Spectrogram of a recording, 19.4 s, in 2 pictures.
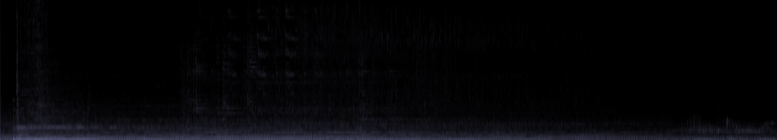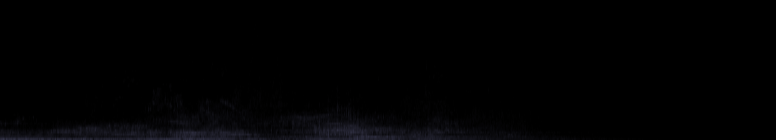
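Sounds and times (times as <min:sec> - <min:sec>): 
home main menu music: 0:00.0 - 0:10.4.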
